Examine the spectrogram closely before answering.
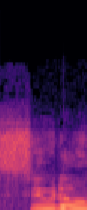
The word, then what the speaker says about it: pseudo: You don't pronounce the P. It's not pseudo. It's just pseudo. What does pseudo mean?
